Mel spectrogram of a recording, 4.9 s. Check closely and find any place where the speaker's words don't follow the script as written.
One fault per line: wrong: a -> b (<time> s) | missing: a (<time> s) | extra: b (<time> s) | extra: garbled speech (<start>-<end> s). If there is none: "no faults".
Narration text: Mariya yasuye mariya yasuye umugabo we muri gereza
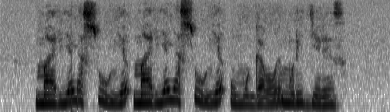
no faults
